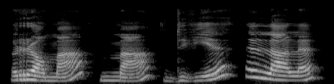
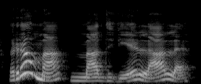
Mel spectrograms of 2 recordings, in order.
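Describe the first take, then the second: First: Slow, word-by-word reading. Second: Joined-up, brisker sentence reading; quicker reading. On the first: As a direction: stretch each word out for beginning readers. (powolne czytanie słowo po słowie) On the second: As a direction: read it clearly without long breaks. (szybsze, płynniejsze czytanie) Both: Shown as a demonstration. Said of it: "ale w szybszym tempie".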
